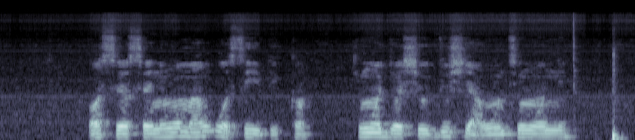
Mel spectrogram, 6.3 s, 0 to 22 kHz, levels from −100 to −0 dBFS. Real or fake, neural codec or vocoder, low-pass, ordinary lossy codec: real; none; 14.4 kHz; AAC, 64 kbps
